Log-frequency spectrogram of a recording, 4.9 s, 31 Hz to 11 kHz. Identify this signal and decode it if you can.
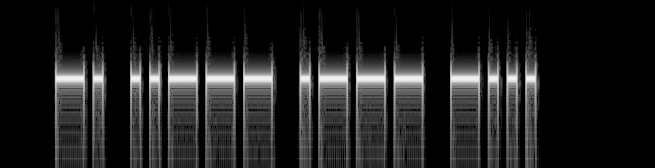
Morse code, heard as a keyed tone, about 17 wpm, 700 Hz. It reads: N2JB
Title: USA Call Signs - 2x Character Spacing - 17wpm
